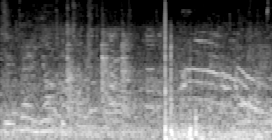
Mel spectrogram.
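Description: Fireworks burst with loud bangs.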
